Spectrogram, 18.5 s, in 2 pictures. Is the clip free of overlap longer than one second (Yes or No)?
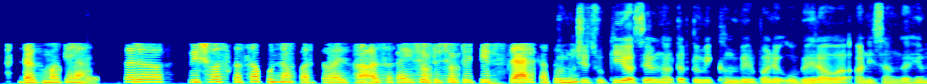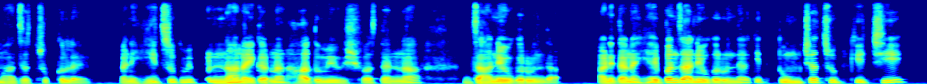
Yes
